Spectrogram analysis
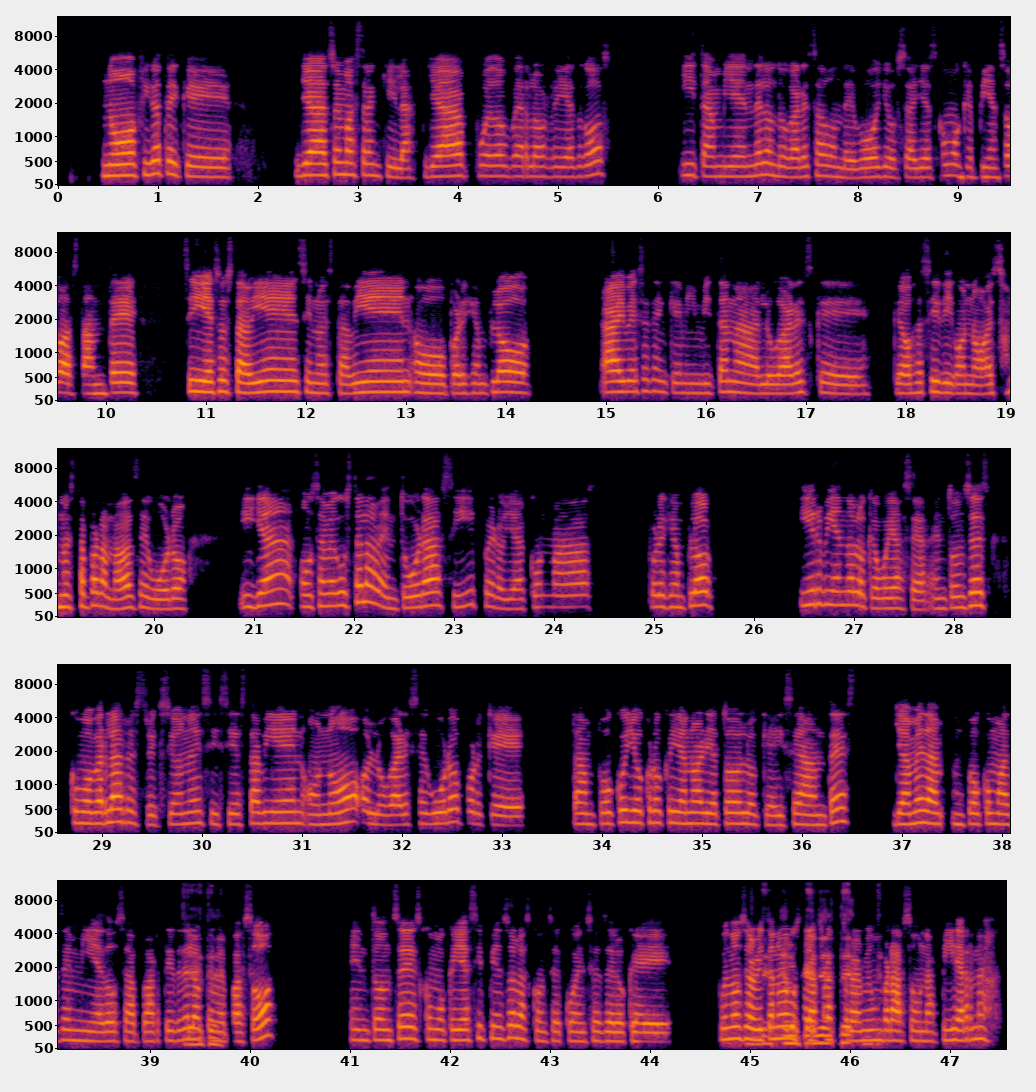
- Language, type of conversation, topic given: Spanish, podcast, ¿Cómo eliges entre seguridad y aventura?
- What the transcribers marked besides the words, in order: none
